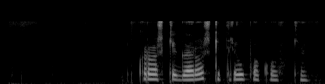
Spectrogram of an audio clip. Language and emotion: Russian, neutral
